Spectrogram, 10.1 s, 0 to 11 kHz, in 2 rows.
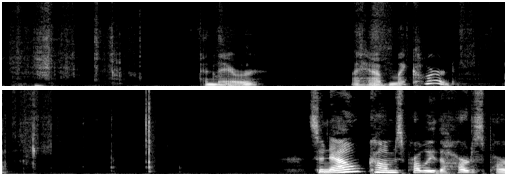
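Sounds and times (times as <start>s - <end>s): card stock rustling and brushing: 0.0s - 2.1s, 3.6s - 6.2s.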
